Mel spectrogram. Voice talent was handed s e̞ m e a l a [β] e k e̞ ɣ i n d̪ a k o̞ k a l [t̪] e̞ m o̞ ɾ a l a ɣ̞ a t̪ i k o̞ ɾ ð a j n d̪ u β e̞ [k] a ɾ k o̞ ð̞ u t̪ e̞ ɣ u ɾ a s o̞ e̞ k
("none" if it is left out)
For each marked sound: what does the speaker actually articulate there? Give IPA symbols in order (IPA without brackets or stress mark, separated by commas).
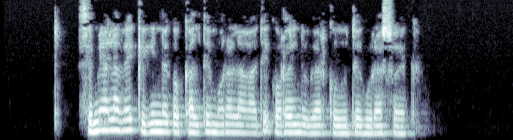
β, t̪, none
